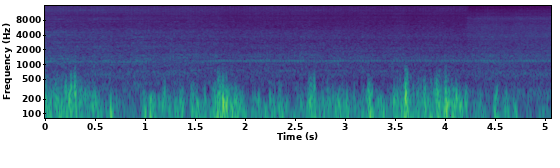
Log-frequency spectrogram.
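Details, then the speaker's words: 1999 BMW E36 328i automatic convertible, bonnet open, engine bay dry; low steady idle with soft even pulse and no shake or knock, motor mounts good. "nice and dry ey exactly what you want to see no vibrations your motor mounts are"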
